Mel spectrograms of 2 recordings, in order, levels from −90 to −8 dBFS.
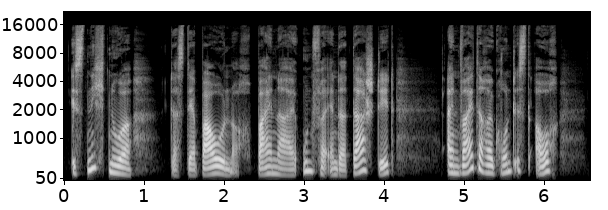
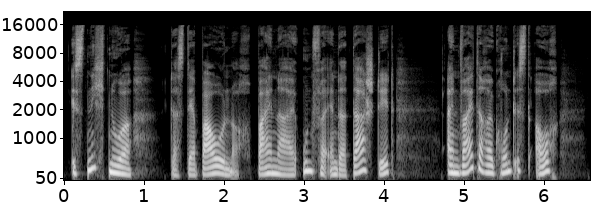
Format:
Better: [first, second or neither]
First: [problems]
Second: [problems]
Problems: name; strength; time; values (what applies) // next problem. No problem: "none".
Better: second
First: thin; somewhat; fading below 300 Hz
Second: none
